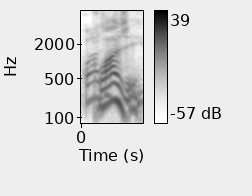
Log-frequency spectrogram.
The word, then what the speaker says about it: Quasi: Casey? Q-U-A-S-I. Obviously. – Quasi. – Is that pronounced Quasi? – Quasi. That's how you spell Quasi.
